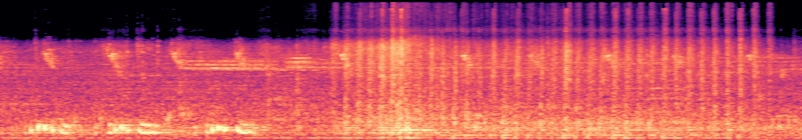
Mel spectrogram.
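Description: Racing pigeons kept as stock birds coo in low, rounded bursts during the first few seconds, then give way to steady rustling and rapid ticking nearby, with no one speaking.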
